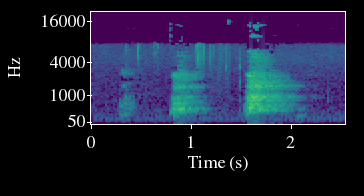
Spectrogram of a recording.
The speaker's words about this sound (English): Dog won't stop barking.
